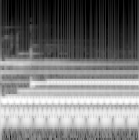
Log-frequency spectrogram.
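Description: Several vibraphone notes, struck with the pedal held down so the felt under the bars does not muffle them, ring together in a sustained, shimmering chord, with another note joining just after the start. The tones hold steady without decaying, moderately loud, with no talking.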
